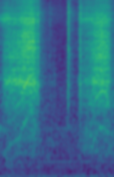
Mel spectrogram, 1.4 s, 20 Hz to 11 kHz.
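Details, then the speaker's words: RC crawler Power Wagon with 3-channel Radio Master receiver, cogging issue: two sharp, raspy half-second bursts as the motor loads, gears skipping and chattering; owner suspects a loose pinion, to be checked by dropping the motor. "So it was acting like the pinion was loose. So I'm going to go ahead and drop this motor, and we're going to see if the pinion is indeed loose."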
